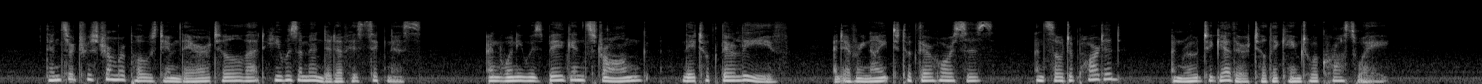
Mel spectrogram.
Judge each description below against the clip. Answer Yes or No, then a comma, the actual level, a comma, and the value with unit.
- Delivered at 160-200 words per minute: Yes, average, 180 wpm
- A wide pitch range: No, average, 4.1 semitones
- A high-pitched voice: No, medium, 165 Hz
